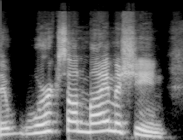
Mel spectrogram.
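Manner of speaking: put-on high, slow, whiny crying kid voice. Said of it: "this little kid is crying".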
